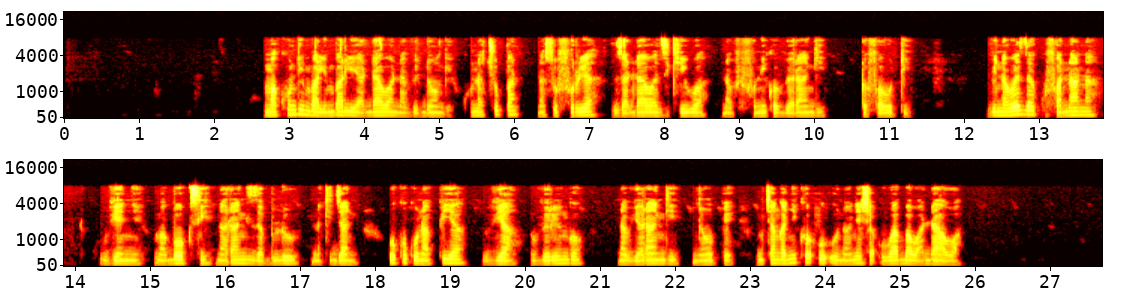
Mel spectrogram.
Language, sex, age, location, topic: Swahili, male, 18-24, Mombasa, health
